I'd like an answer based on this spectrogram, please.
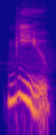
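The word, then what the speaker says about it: miw: is spelled with this sign because we would pronounce it in modern times miu, and it's M-yod-wow, or M-I-W, with the either cat determinative or a tail of an animal determinative.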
